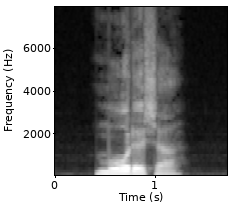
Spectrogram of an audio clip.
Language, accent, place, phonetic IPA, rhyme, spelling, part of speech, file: German, Germany, Berlin, [ˈmoːdɪʃɐ], -oːdɪʃɐ, modischer, adjective, De-modischer.ogg
- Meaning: 1. comparative degree of modisch 2. inflection of modisch: strong/mixed nominative masculine singular 3. inflection of modisch: strong genitive/dative feminine singular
